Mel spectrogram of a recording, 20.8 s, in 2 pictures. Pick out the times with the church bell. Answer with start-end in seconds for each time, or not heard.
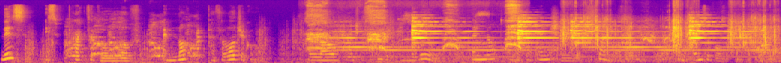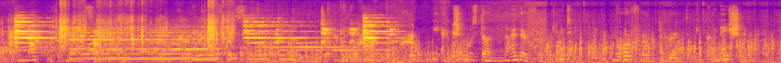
4.3-15.8.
